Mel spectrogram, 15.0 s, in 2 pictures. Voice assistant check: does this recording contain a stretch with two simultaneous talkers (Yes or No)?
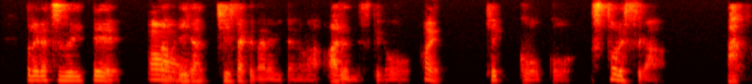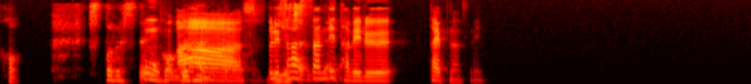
Yes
